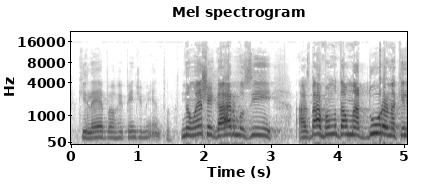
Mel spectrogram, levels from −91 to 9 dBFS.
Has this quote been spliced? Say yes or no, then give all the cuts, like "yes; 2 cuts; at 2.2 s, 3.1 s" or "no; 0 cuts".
yes; 3 cuts; at 1.6 s, 2.0 s, 3.6 s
